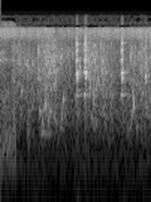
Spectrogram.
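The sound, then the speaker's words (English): Faint water sloshing from an early morning swim, with a few small, sharp splashes standing out over a soft, steady wash. “An early morning swim before Dad gets up.”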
